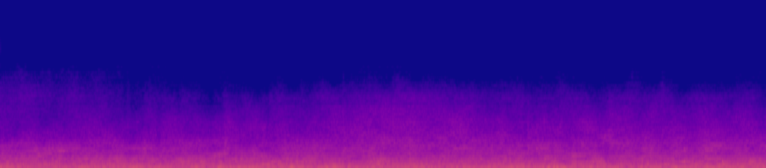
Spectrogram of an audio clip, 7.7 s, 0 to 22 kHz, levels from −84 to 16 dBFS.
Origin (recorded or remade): remade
